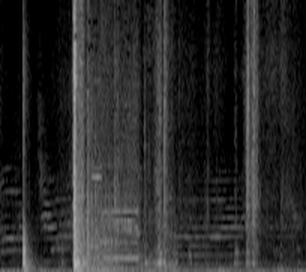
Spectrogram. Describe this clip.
Opening of a cash-register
